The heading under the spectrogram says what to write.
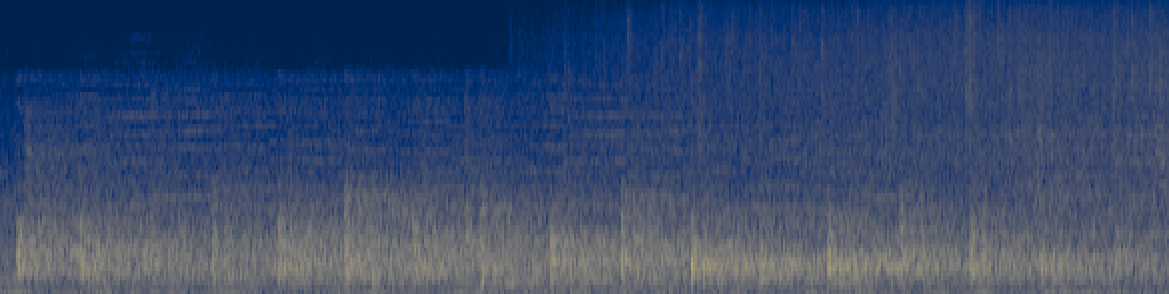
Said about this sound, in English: It is quite rainy, isn't it?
